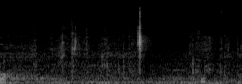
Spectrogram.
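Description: Quiet handling of a stitched leather belt pouch in the hands, with one short sharp click a little past halfway.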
